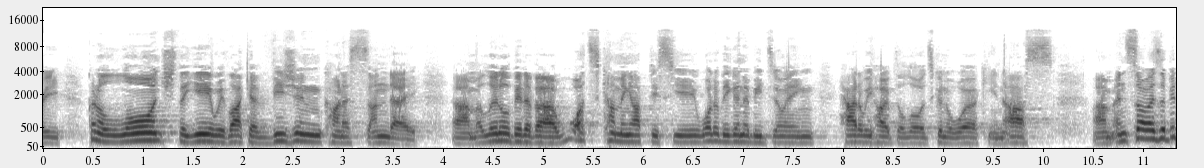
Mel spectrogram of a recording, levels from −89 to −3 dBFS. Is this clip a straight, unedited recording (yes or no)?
yes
